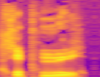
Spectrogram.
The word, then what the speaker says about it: Claypool: It's actually pronounced Claypool. – Claypool? – Yeah, yeah, that's it.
